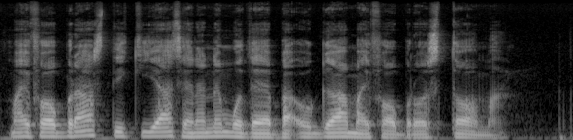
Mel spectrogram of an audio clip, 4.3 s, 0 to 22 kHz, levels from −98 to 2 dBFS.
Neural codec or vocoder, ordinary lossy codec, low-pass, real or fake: none; none; none; real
